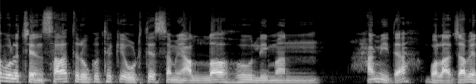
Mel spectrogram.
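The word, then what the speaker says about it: سمع الله لمن حمده: দেখুন, সামি আল্লাহু লিমান হামিদা, এটি হলো শব্দের সঠিক উচ্চারণ। সামি আল্লাহু লিমান হামিদা, সামি আল্লাহ লিমান হামিদা, এটা সঠিক উচ্চারণ নয়।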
